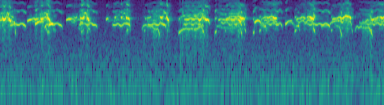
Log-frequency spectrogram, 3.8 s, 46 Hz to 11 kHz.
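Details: A Nankeen Kestrel in Victoria, Australia, on 4 December 2024 gives a shrill, scratchy chatter of high notes, about ten bursts in four seconds, with no other sounds.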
